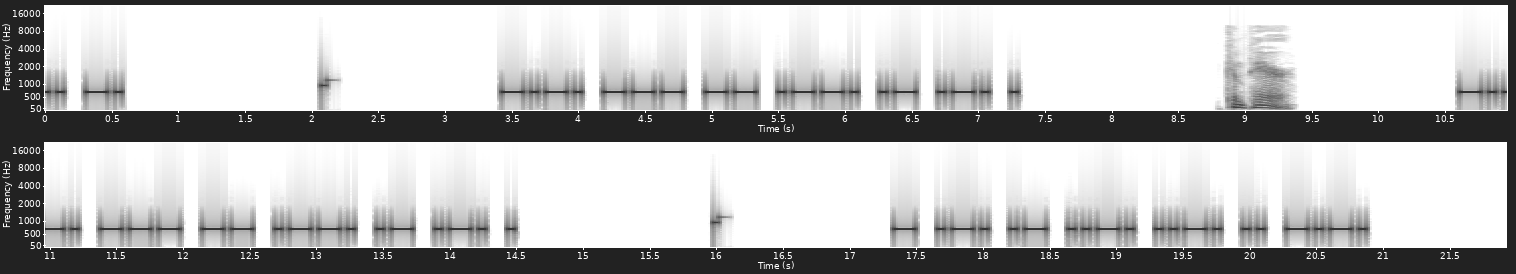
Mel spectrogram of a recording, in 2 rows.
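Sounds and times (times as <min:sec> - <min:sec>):
Morse code beeps at 22 wpm: 0:03.5 - 0:07.2, 0:10.6 - 0:14.4, 0:17.4 - 0:21.0
speech: 0:08.9 - 0:09.4.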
